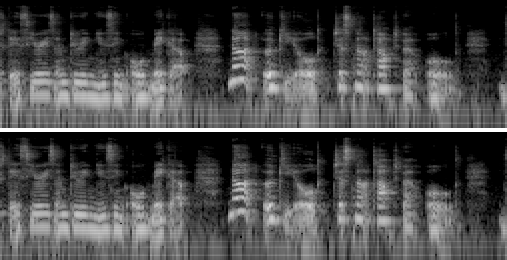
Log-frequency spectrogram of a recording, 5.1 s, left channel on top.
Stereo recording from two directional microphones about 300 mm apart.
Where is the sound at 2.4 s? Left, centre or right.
Centre.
